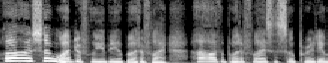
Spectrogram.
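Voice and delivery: high, airy mock swooning; mocking gusher. Butterfly mimicking admiring humans, mock-dreamy falsetto. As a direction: gush in a sugary falsetto, making fun.

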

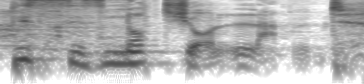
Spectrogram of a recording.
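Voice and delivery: slow, low ominous voice; a land rejecting her, slow; ominous voice of Nigeria. Retold or imitated. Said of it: "I could just hear Nigeria going".

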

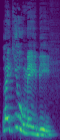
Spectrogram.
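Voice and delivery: put-on high, loud accented character voice; flustered, loud foreign scholar; excitable foreign Egyptologist, pleading. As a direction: insist eagerly in a high foreign voice. Plays Ippolito, the foreign Egyptologist.

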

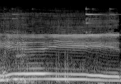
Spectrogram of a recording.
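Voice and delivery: loud echoing call; town crier. Acted. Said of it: "town crier".

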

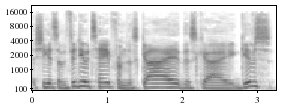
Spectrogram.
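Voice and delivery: usual speaking voice

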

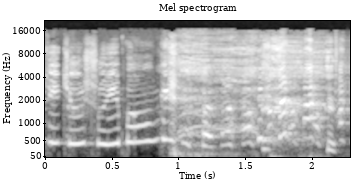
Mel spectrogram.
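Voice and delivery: put-on slow, high cooing baby talk; cutesy baby voice. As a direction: drag it out sweetly, laughing.

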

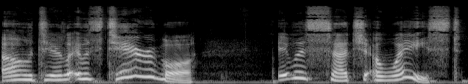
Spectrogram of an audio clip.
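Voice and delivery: high, exasperated rant; scathing critique. Real, not acted. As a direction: pour scorn on it. Scathing rant about the tram tour.

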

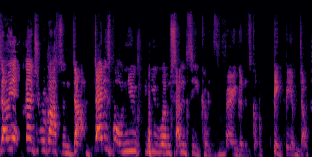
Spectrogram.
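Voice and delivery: a hint of a posh boy, fast then fading; lightly mocking rich boys bragging; posh lad. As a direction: rich kid boasting about daddy's boat, lightly voiced. Posh lads voiced again.

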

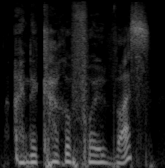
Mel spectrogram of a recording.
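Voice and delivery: low, slow wondering to oneself; puzzled thought. A narrator's reading. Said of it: "dachte Alice". (nachdenklich, tief und langsam gefragt)

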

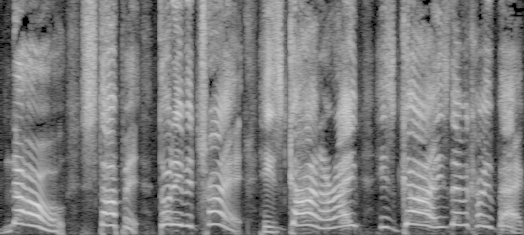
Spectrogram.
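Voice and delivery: very high, mocking whiny refusal; high falsetto mocking Iris's bitter refusal. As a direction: squeak out her stubborn no in falsetto. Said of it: "How you gonna be like".

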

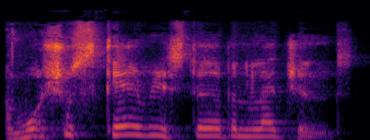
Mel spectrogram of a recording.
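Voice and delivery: high-pitched letter-reading voice; put-on listener voice. Host reading Tammy's question to Chris, high put-on voice.

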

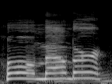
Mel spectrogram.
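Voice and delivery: high, gushing mock-fan squeal; nostalgic viewer. Mocking nostalgia viewers reminiscing, gushing mock-fan voice. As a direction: gush in a high, loud put-on voice. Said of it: "sit there for a half an hour and go".

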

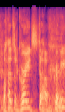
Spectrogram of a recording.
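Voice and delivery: high, loud laughing sarcasm; laughing sarcastic. Acted. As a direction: laugh it out mockingly. Sarcastic praise amid laughter.

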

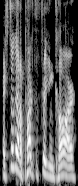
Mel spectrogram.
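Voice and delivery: high, loud annoyed shout; husband yelling back across the entrance. Acted. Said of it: "he shouted back at her".

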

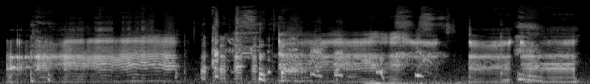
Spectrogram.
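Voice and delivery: mock vocal warm-up "ah"s. Player warming up for an accent, comic vocal exercises. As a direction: run through silly open "ah" exercises. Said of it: "I gotta do my warm-ups".

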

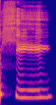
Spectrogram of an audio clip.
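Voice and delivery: high, drawn-out soft wail; muted anguished scream. A narrator's reading. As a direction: stretch out a distant, agonized cry of refusal. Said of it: "ουρλιάζοντας".

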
